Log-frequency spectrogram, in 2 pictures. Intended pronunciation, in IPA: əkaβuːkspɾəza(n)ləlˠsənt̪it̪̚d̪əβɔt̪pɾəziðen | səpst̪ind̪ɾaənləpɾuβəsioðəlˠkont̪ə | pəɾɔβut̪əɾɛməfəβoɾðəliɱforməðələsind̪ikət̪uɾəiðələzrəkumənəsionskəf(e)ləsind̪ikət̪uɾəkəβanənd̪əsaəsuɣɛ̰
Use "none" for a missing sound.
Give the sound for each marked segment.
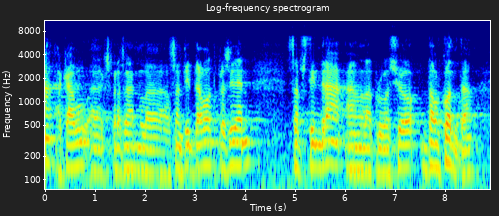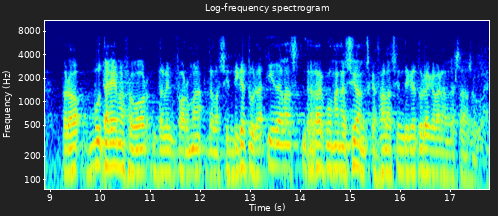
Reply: n, a

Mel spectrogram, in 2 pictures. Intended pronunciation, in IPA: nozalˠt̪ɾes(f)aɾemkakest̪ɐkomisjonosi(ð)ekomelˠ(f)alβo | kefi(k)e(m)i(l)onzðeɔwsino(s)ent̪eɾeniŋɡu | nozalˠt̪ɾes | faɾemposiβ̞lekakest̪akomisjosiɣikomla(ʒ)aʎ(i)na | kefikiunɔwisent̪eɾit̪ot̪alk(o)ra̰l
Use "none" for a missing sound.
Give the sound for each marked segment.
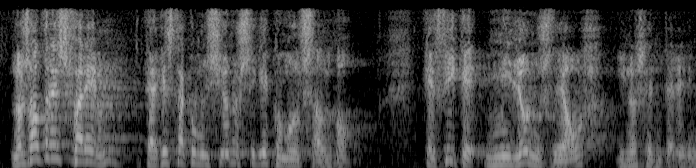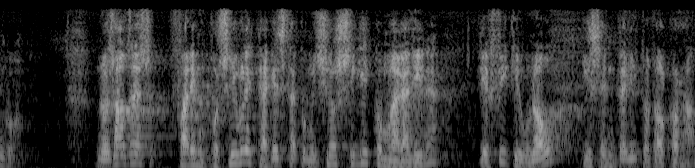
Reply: f, ɣ, s, k, m, ʎ, s, ɣ, i, o

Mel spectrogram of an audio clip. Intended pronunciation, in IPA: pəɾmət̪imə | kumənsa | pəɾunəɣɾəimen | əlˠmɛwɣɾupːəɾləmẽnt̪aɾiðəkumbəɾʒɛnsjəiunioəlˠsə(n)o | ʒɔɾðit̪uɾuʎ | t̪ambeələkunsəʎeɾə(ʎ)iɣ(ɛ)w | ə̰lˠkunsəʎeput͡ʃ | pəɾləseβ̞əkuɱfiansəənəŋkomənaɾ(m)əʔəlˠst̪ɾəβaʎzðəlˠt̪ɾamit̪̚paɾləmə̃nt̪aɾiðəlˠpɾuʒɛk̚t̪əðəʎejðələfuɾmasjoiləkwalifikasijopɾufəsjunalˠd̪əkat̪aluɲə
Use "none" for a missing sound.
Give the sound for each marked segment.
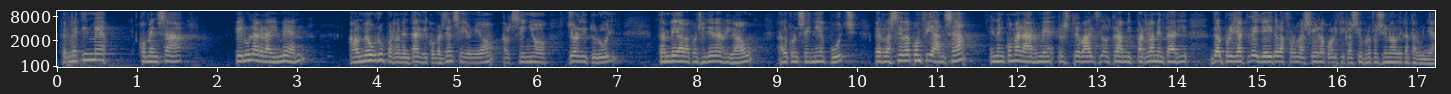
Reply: ɲ, r, a, m

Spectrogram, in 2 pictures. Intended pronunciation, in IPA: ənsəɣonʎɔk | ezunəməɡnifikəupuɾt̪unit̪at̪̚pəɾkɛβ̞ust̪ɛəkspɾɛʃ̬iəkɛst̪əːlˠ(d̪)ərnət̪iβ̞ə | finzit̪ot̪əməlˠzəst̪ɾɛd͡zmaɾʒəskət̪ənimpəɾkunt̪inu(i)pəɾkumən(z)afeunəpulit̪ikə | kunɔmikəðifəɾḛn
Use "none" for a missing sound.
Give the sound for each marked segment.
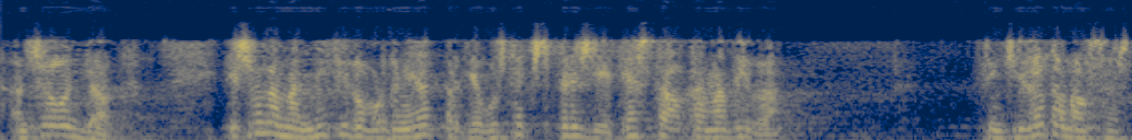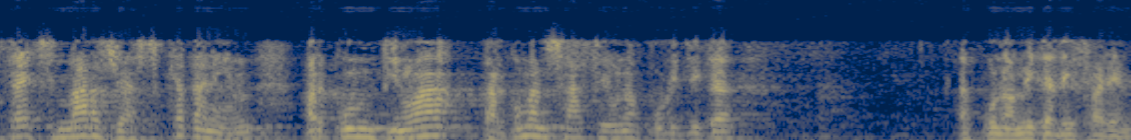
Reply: t̪, a, s

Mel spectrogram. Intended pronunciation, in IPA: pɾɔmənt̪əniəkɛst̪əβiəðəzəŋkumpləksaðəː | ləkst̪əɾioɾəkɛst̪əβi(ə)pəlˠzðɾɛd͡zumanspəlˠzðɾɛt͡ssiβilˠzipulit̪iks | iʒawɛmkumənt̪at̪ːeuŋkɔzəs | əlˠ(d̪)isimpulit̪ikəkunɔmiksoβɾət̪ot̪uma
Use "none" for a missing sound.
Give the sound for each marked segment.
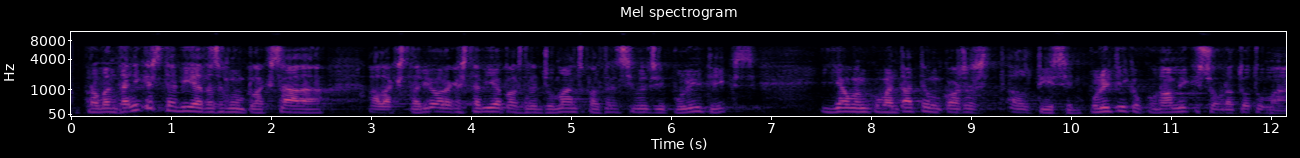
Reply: ə, t̪

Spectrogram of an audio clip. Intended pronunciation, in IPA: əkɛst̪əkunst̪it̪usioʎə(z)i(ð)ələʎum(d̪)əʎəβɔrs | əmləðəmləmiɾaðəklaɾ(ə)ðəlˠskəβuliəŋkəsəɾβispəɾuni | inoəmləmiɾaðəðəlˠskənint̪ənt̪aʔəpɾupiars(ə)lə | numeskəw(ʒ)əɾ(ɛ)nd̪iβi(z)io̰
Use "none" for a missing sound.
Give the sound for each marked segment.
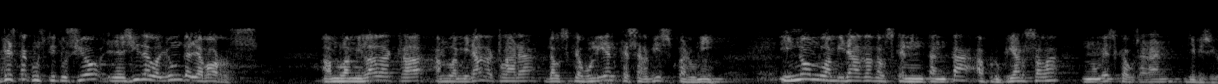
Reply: ʒ, ð, d̪, ə, ə, z, a, z

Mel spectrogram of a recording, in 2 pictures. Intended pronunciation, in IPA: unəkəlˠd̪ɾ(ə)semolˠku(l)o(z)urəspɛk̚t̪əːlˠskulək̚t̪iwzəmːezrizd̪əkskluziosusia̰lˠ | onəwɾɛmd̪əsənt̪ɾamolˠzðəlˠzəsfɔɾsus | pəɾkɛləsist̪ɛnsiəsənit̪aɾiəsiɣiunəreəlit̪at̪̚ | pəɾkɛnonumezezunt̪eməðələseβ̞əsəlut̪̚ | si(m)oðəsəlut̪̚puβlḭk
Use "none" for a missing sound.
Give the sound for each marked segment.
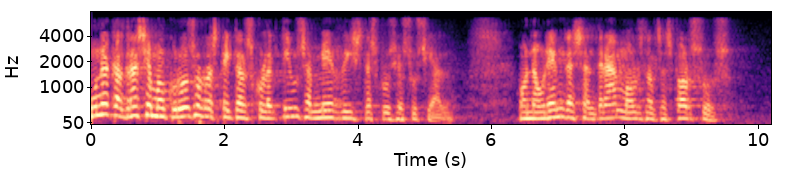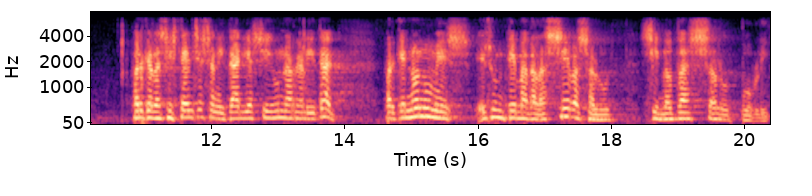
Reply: a, ɾ, z, n

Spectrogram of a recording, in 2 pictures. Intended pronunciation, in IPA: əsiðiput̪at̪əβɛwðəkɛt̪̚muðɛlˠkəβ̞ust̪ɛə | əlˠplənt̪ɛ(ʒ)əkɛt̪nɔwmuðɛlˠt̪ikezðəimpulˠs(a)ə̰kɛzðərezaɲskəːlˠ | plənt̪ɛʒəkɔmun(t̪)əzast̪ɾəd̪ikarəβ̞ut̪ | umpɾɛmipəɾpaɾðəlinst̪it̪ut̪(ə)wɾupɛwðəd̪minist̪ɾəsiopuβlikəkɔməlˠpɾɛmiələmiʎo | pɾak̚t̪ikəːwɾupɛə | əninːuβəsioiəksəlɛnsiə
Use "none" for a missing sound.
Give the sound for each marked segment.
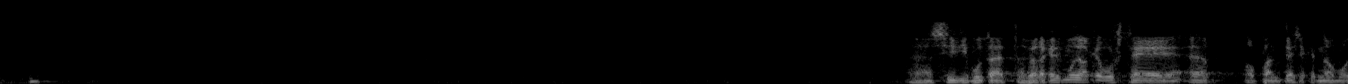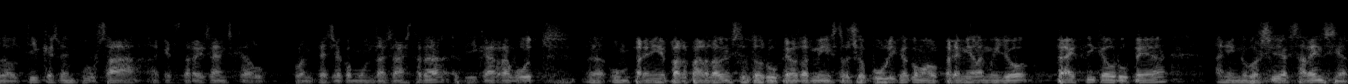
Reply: ʒ, a, d̪, ə

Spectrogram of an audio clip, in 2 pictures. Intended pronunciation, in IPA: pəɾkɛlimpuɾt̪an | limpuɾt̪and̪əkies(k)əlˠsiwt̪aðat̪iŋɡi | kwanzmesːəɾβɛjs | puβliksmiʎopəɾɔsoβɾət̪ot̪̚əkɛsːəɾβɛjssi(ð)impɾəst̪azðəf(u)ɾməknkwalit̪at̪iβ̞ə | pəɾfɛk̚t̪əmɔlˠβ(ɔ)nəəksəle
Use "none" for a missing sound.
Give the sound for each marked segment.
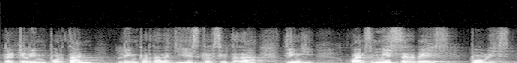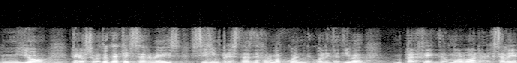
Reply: k, ɣ, o, ɔ

